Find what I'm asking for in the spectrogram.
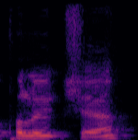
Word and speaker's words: Pelucha: I also have a very unusual surname, which is spelled P-E-L-U-C-H-A. So if you Google Phil Pelluccia, you will find lots of ways of contacting me.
